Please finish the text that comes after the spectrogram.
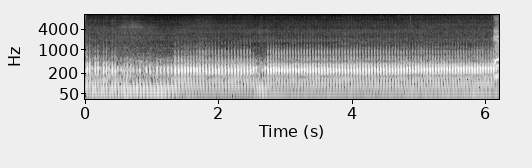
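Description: Two-stroke motorcycle engine idling nearby on a New York City street, a steady loud buzzing drone with a rapid pulsing beat, a brief dip near the middle before it resumes.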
